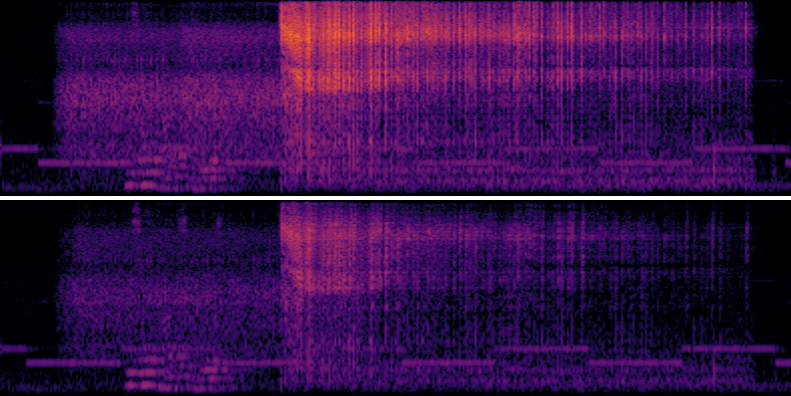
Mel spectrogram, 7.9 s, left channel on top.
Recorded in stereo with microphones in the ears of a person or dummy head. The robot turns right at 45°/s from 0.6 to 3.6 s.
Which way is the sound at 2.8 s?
35° left (ahead or behind).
